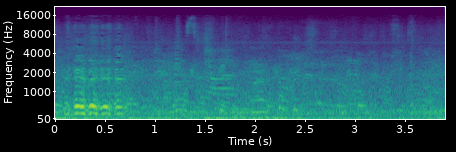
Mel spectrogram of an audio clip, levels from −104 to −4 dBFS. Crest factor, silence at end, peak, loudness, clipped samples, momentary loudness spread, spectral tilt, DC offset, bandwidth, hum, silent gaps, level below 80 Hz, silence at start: 18 dB; 0 s; -12 dBFS; -32 LUFS; under 0.1%; 16 LU; -7 dB/octave; under 0.1%; 12.5 kHz; none; none; -38 dBFS; 0 s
